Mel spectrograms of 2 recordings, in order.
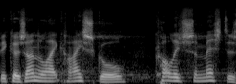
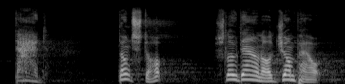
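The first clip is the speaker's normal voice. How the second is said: put-on firm, bossy, commanding small little girl voice; 4 semitones higher than usual. A dad retells what his daughter said as they approached: imitating Emma's commanding little voice. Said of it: "in a very commanding but little voice".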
